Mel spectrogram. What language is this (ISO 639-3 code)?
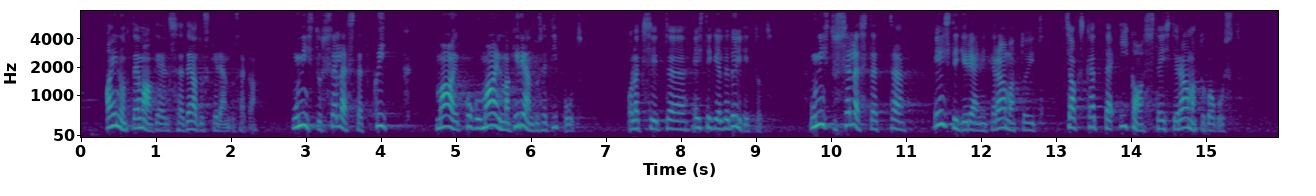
est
